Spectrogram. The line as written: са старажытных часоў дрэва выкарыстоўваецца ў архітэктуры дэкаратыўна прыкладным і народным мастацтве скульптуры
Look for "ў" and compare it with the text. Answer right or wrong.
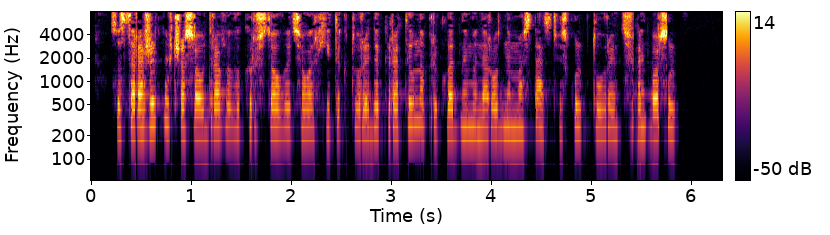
right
